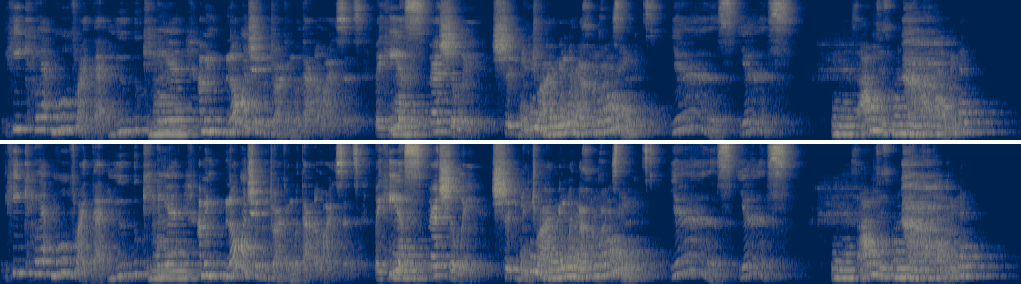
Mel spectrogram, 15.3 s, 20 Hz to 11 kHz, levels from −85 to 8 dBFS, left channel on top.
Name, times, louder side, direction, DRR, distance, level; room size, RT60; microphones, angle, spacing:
voice 1, 0.1-7.1 7.4-9.3 10.1-11.8 12.3-12.9 13.5-14.3, right 4 dB, 50° right, 1 dB, 0.5 m, -33 dB
voice 2, 2.2-2.7 5.8-6.2 7.9-9.5 12.5-14.4, equal, 75° right, -11 dB, 1.1 m, -36 dB
3.8 x 2.0 x 2.2 m, 1.2 s
head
